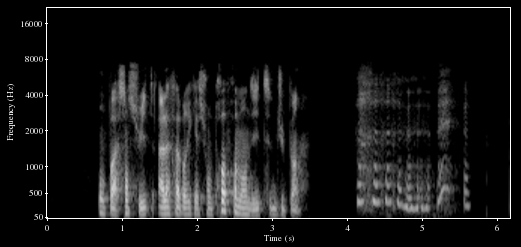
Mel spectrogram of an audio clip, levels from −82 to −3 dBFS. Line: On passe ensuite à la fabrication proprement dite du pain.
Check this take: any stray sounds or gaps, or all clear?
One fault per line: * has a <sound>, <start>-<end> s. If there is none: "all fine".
* has a laugh, 4.1-5.6 s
